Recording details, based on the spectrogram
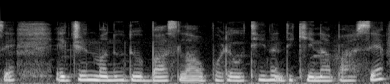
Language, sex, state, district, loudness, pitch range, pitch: Nagamese, female, Nagaland, Kohima, -14 LUFS, 175-200 Hz, 185 Hz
